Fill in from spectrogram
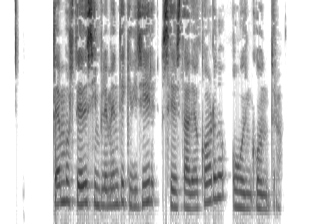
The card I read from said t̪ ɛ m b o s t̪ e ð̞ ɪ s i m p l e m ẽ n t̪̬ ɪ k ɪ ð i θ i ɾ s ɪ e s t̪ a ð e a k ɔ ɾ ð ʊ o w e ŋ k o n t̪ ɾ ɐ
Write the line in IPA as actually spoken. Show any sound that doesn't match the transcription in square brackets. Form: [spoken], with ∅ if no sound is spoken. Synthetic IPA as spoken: t̪ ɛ m b o s t̪ e ð̞ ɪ s i m p l e m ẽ n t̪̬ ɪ k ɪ ð i θ i ɾ s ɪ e s t̪ a ð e a k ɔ ɾ ð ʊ o w e ŋ k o n t̪ ɾ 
